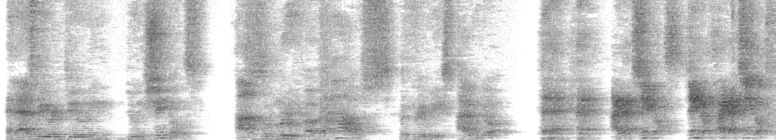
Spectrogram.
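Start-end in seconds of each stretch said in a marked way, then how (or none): 6.8-9.6 silly put-on dumb cadence, pitched up. Retelling a joke voice used while shingling a roof: dumb put-on cadence. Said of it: "they had this really dumb cadence. And I'm going to do it for you".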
